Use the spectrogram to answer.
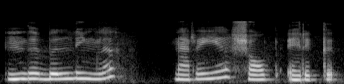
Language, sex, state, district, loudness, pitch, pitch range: Tamil, female, Tamil Nadu, Kanyakumari, -14 LUFS, 245 Hz, 225-260 Hz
